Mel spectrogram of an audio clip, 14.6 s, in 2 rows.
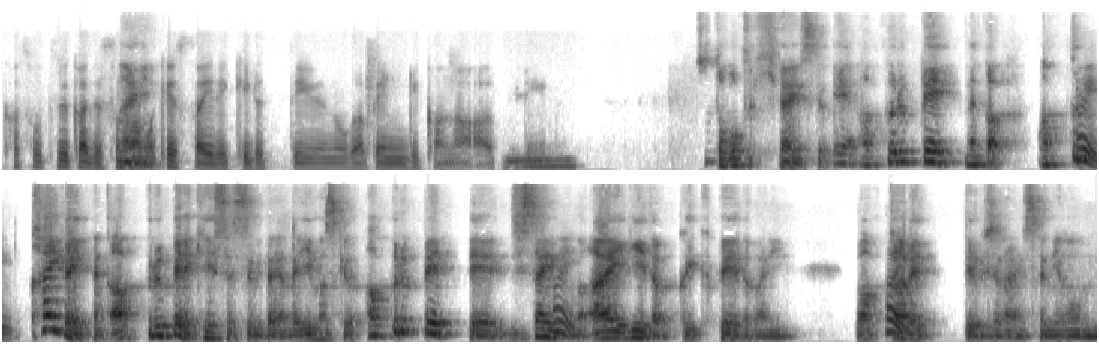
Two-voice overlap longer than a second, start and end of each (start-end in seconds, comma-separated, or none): none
